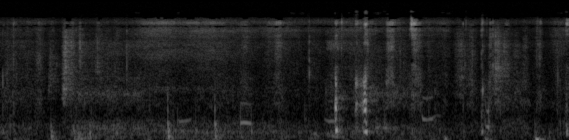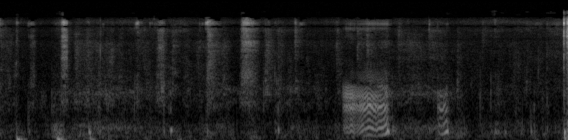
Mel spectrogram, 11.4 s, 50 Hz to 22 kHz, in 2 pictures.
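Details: One-week-old Border Collie puppies of the "U2" litter from Selen and Max, indoors; soft rustling and snuffling, then near the end one short, high, wavering whine lasting about a second.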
